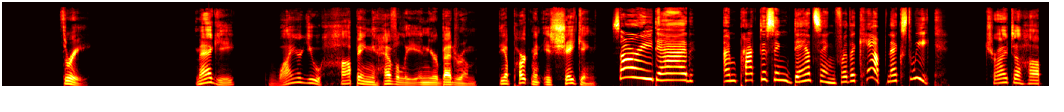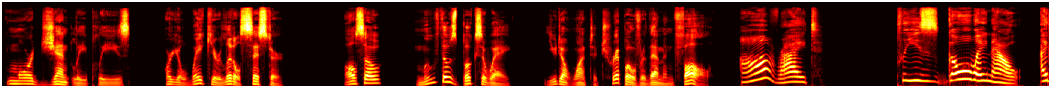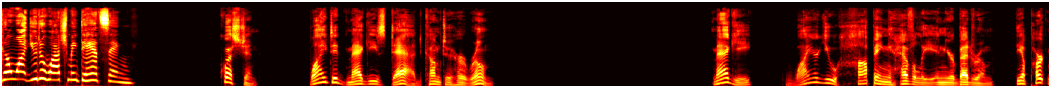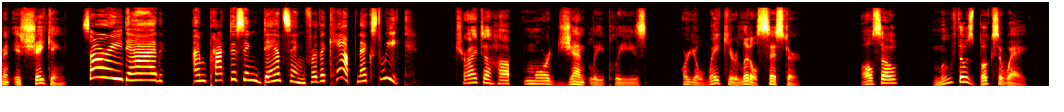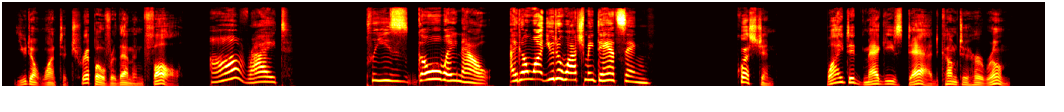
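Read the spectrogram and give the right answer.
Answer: She was hopping heavily while practicing dancing, and the apartment was shaking.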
